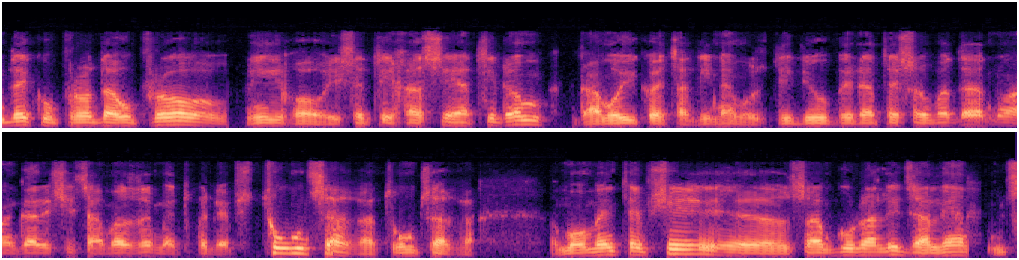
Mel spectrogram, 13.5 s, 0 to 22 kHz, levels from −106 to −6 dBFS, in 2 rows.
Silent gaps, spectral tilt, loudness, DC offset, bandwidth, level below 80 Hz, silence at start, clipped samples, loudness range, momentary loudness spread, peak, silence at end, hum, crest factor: none; -6 dB/octave; -22 LUFS; under 0.1%; 8.6 kHz; -60 dBFS; 0 s; under 0.1%; 4 LU; 10 LU; -6 dBFS; 0 s; none; 16 dB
